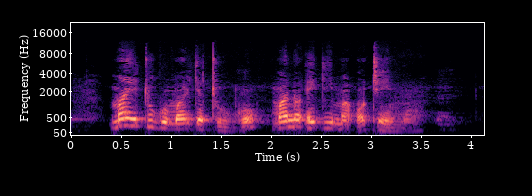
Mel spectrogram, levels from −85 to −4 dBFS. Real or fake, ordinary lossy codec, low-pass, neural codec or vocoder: fake; AAC, 32 kbps; 19.8 kHz; codec, 44.1 kHz, 7.8 kbps, Pupu-Codec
